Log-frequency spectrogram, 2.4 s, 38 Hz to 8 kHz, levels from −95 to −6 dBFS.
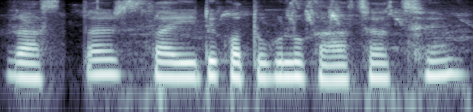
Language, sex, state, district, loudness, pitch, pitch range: Bengali, female, West Bengal, Alipurduar, -18 LUFS, 205 Hz, 200-220 Hz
